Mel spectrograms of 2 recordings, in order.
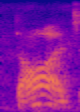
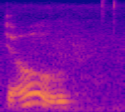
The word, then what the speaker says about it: Doge: Oh, Moon Mystique says it's pronounced Dodge. I thought it was Doge. I thought it I've was always Doge, pronounced too. it Doge in my head, or Doge or something, but not Dodge.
